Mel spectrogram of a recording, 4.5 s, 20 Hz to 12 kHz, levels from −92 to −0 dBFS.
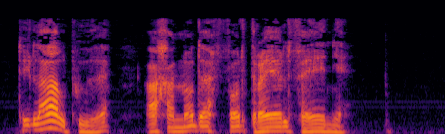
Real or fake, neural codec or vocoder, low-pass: real; none; 7.2 kHz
